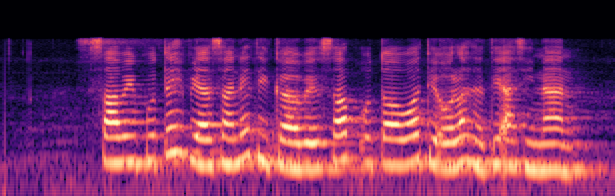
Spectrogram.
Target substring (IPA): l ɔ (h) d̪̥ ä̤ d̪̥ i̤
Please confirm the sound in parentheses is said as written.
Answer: yes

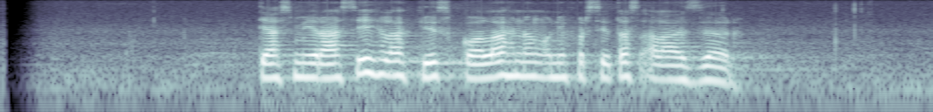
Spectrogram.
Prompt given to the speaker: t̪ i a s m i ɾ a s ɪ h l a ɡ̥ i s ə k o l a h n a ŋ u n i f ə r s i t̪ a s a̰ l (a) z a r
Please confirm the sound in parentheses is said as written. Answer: yes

